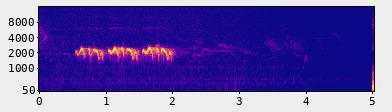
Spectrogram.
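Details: Rufous-browed Peppershrike (Cyclarhis gujanensis) song: one rich, rolling, mid-pitched rhythmic warbled phrase of about a second and a half, then silence ending in a soft thump.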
